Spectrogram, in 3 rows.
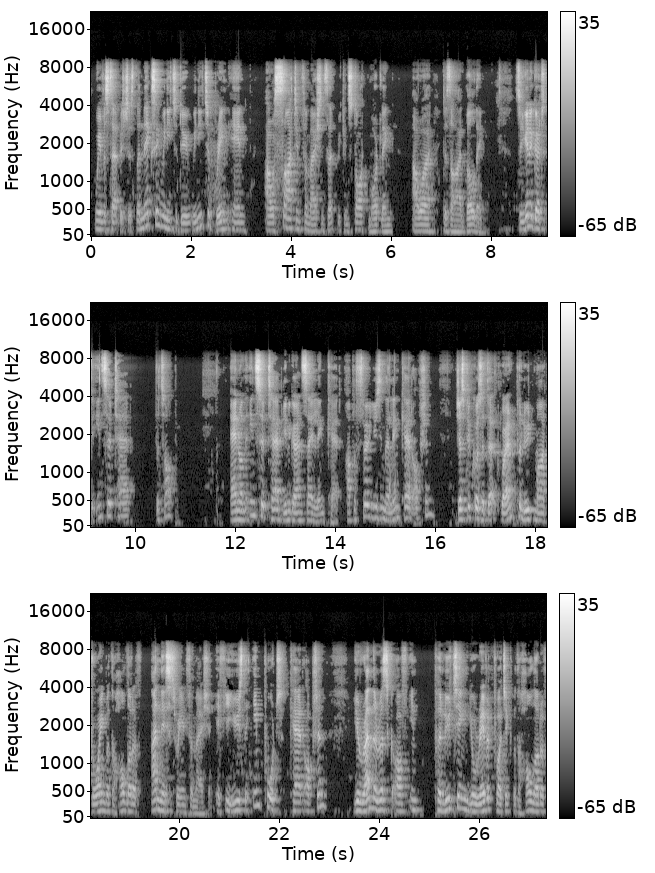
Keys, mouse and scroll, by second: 0.8 middle click, 9.3 click.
